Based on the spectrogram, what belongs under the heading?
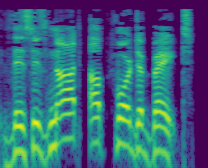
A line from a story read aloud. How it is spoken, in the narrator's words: the David who doesn't talk says loudly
